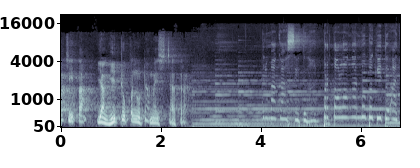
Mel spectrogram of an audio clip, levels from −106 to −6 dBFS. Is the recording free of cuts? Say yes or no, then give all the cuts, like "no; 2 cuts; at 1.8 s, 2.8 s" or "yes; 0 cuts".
no; 1 cut; at 2.7 s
